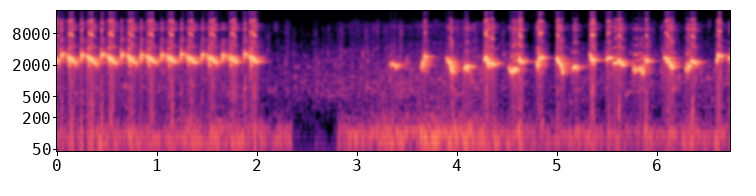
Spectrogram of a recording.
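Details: Lure recording of a sooty-headed bulbul with a clear voice, meant to make others sing quickly: a fast, even chattering trill, a short silence, then a slower series of separate slurred, whistled notes.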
